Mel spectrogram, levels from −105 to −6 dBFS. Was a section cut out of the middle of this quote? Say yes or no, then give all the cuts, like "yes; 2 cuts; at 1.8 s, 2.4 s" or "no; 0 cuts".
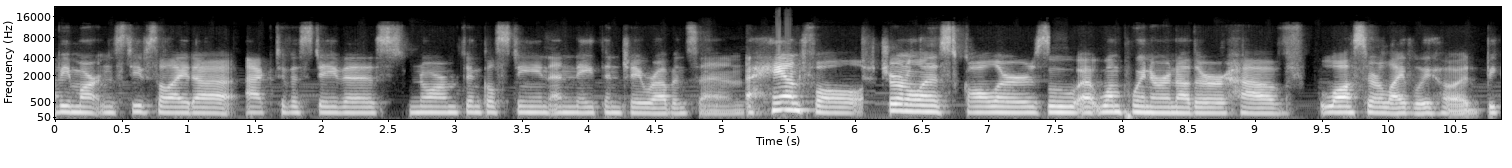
yes; 3 cuts; at 5.1 s, 6.1 s, 7.5 s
